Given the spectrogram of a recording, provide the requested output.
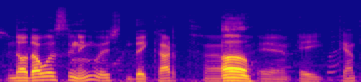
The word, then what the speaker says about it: Descartes A Kant: that was in English they cart oh a can't what it's French but that's how Americans pronounce it you know oh okay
